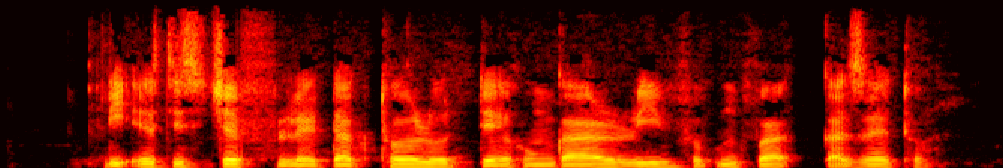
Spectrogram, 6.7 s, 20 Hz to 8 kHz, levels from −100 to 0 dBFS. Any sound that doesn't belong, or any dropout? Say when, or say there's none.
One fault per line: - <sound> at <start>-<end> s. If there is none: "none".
none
